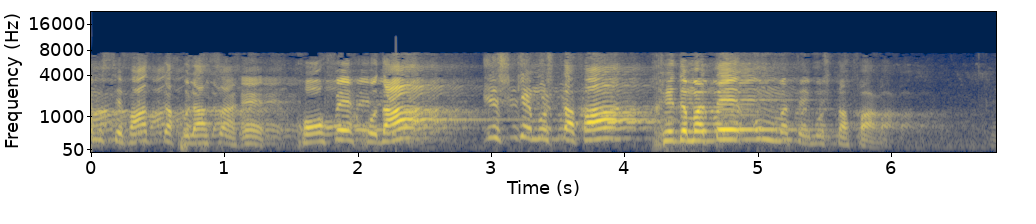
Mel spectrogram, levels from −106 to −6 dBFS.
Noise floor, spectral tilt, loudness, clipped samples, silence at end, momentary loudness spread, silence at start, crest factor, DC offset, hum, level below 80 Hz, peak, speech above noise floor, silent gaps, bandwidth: -54 dBFS; -2 dB/octave; -18 LUFS; under 0.1%; 0.65 s; 16 LU; 0 s; 20 dB; under 0.1%; none; -68 dBFS; 0 dBFS; 35 dB; none; 7.8 kHz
